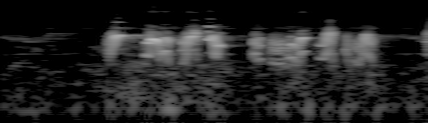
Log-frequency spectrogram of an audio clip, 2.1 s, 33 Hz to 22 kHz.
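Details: Streak-eared bulbul pair dueling in song on 30 October 2021: a brief, softer run of fluty, warbling notes in quick succession, with faint background hiss.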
